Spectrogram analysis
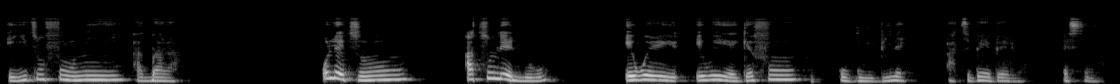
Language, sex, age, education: Yoruba, female, 15-29, tertiary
